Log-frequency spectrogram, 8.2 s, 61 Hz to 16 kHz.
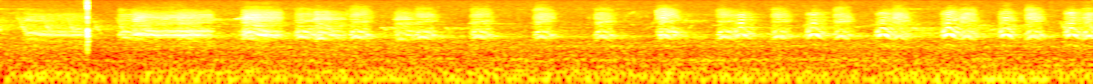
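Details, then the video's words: Crows swarming a bald eagle that returned to its nest, 30 March 2016: a sharp click, then a long run of rough caws from several birds, roughly two or three each second, over low rumbling background. "Crows attack"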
